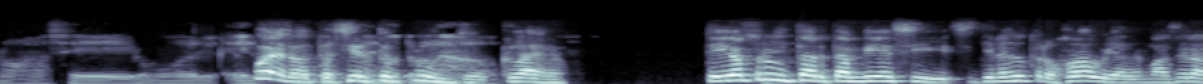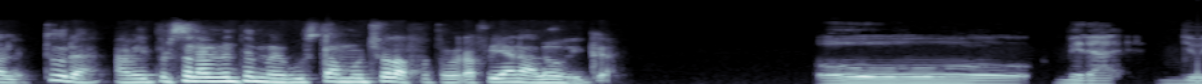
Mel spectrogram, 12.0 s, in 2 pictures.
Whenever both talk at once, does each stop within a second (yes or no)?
no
